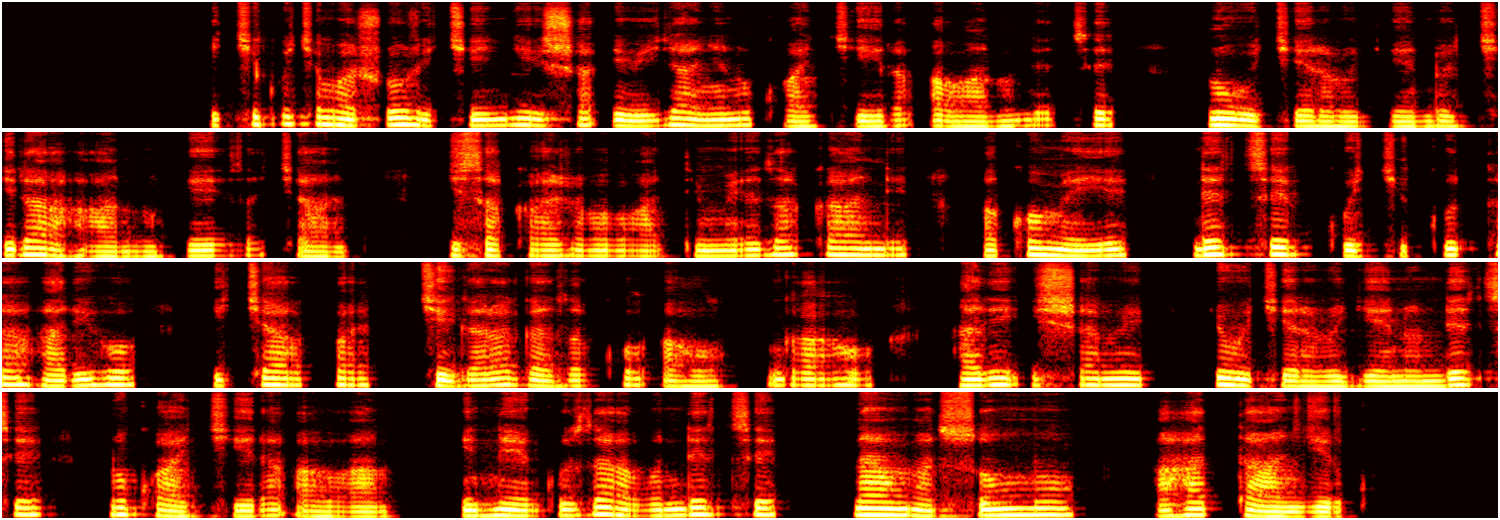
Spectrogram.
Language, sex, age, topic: Kinyarwanda, female, 25-35, education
